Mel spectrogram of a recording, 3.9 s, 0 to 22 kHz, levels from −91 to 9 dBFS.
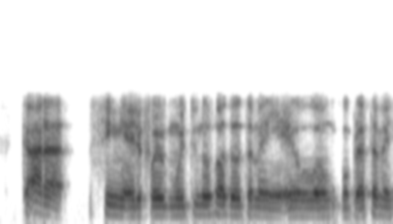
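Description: Opus voice compression runs throughout this speech: a low bitrate near 8 kbps forces narrowband SILK coding, cutting everything above about 4.3 kHz, so speech sounds muffled, hoarse and slightly robotic.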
